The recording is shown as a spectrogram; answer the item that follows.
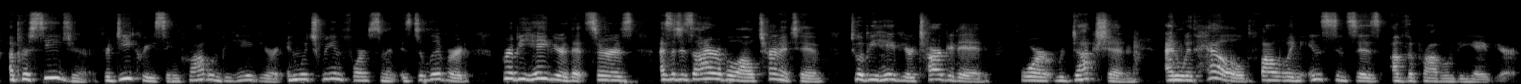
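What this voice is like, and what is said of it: Elevator voice. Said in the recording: “do the elevator voice.”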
